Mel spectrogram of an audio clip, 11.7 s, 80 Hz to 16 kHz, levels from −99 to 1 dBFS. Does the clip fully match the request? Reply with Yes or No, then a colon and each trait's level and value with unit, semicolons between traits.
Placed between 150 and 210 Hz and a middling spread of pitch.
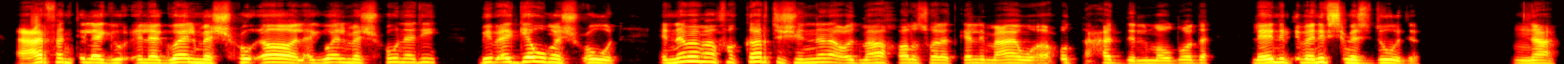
Yes: medium, 185 Hz; average, 3.2 semitones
